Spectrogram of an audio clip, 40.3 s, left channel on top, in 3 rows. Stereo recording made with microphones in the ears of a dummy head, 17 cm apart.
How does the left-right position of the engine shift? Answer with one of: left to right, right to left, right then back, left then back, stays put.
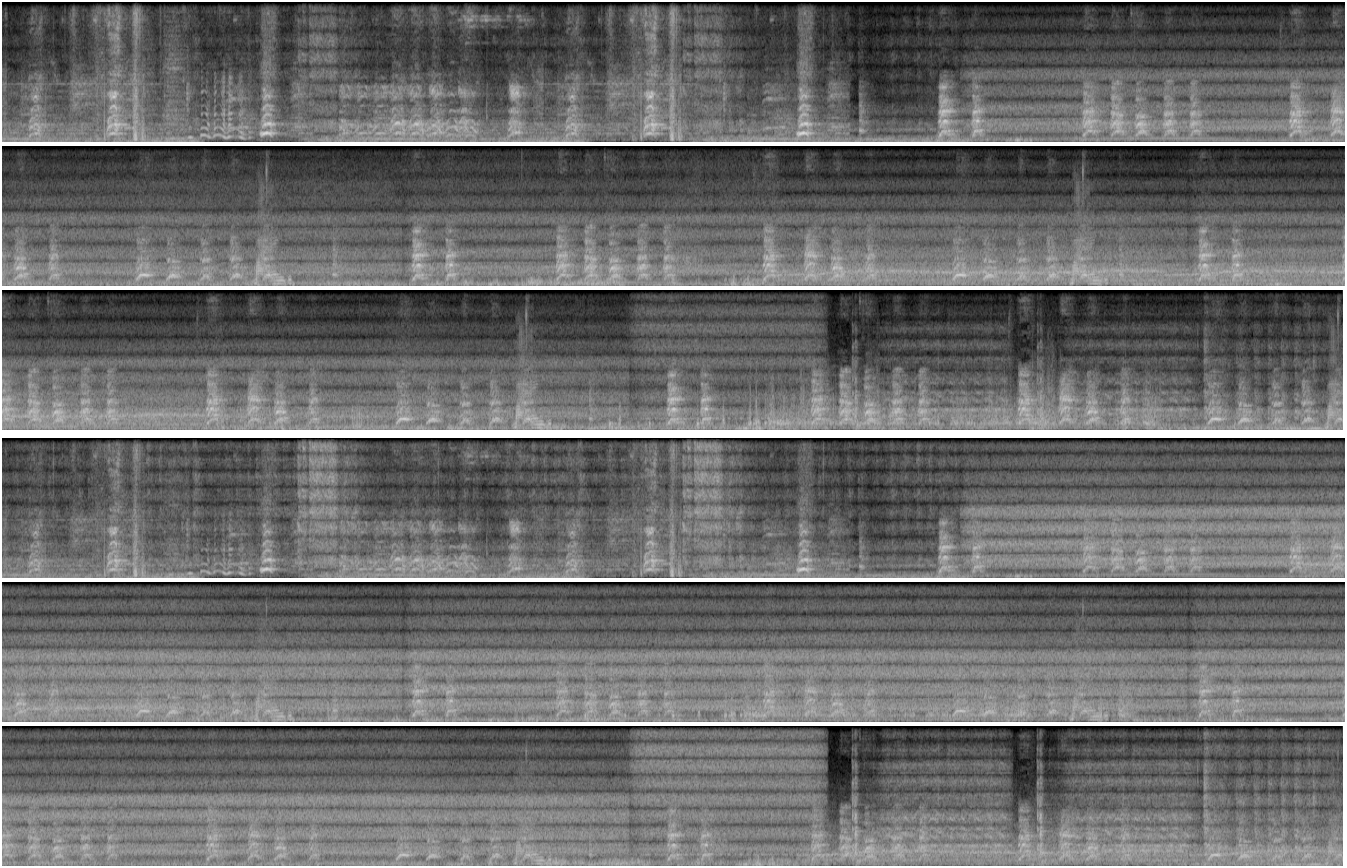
stays put.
